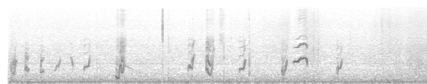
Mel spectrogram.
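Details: ['Pet guinea pig being talkative: soft, short, rising squeaks, about a dozen scattered over six seconds, with a steady low hum underneath.']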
